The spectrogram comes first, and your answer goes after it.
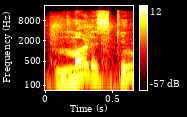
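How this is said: The name is said in the Danish way. This is how the fans say it should be said. The speaker calls it right. "c'est danois, ça se prononce Måneskin"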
